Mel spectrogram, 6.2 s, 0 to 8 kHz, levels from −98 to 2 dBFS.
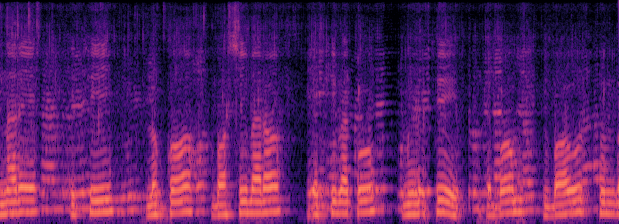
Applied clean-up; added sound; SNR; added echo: neural mask model RNNoise.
